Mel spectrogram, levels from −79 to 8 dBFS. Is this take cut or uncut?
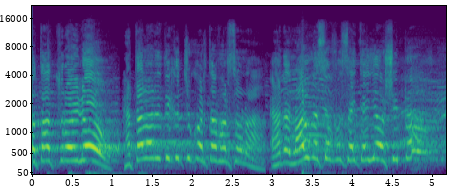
cut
